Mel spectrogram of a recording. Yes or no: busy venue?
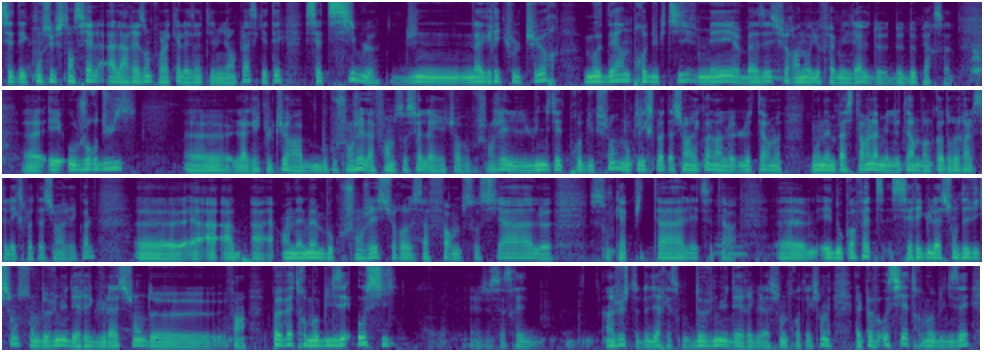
yes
